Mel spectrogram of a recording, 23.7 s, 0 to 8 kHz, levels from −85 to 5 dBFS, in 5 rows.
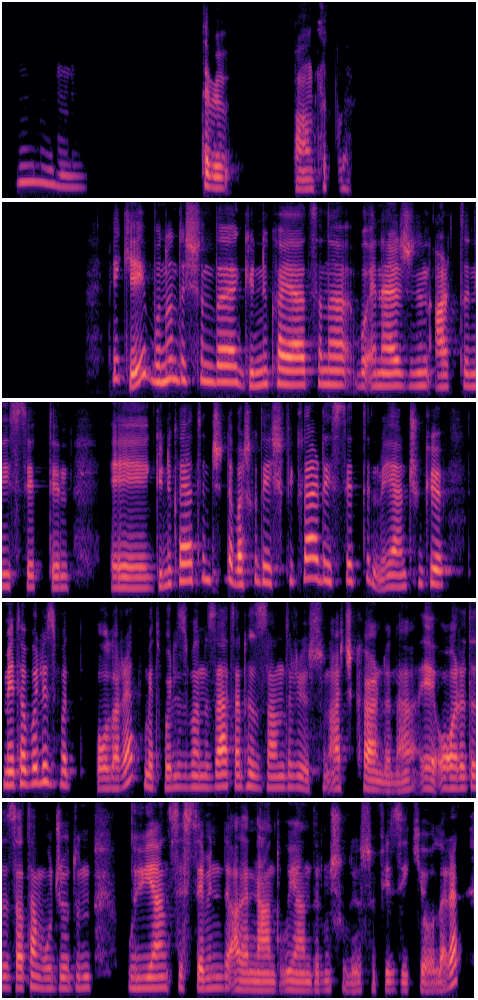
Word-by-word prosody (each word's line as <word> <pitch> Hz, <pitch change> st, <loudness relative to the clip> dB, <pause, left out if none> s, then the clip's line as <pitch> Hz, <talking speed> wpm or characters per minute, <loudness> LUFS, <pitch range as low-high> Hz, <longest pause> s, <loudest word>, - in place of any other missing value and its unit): Hımm. 220 Hz, -9 st, -11 dB, 1.1 s
Tabii, 165 Hz, -4 st, +1 dB, 0.6 s
mantıklı. -, -, -8 dB, 2.3 s
Peki, 360 Hz, +6 st, +4 dB
bunun 275 Hz, +4 st, +2 dB
dışında 255 Hz, -3 st, +3 dB
günlük 205 Hz, 0 st, -3 dB
hayatına 210 Hz, -1 st, +4 dB
bu 195 Hz, +1 st, -2 dB
enerjinin 195 Hz, 0 st, +2 dB
arttığını 180 Hz, +2 st, 0 dB
hissettin, 175 Hz, -2 st, -4 dB, 0.4 s
eee, 160 Hz, 0 st, +3 dB
günlük 190 Hz, +8 st, -5 dB
hayatın 270 Hz, +2 st, +3 dB
içinde 280 Hz, 0 st, -1 dB
başka 215 Hz, +6 st, +2 dB
değişiklikler 265 Hz, +5 st, +2 dB
de 275 Hz, -, +1 dB
hissettin 260 Hz, +3 st, -5 dB
mi? -, -, -5 dB
Yani, 180 Hz, 0 st, +2 dB
çünkü 215 Hz, 0 st, +1 dB, 0.3 s
metabolizma 225 Hz, +2 st, +2 dB
t 200 Hz, -, -17 dB, 0.2 s
olarak 155 Hz, +3 st, 0 dB
metabolizmanı 170 Hz, 0 st, -4 dB
zaten 180 Hz, +1 st, +3 dB
hızlandırıyorsun 170 Hz, -3 st, -4 dB
aç 155 Hz, 0 st, 0 dB
karnına, 130 Hz, 0 st, 0 dB
eee, 155 Hz, -1 st, +2 dB
o -, -, -1 dB
arada 165 Hz, +1 st, 0 dB
da -, -, -4 dB
zaten 165 Hz, 0 st, 0 dB
vücudun 160 Hz, +2 st, -6 dB, 0.4 s
uyuyan 160 Hz, +1 st, +3 dB
sistemini 165 Hz, -1 st, -1 dB
de -, -, 0 dB
aynı 135 Hz, -1 st, +1 dB
anda 130 Hz, 0 st, 0 dB
uyandırmış 130 Hz, 0 st, -3 dB
oluyorsun 125 Hz, 0 st, -7 dB
fiziki 130 Hz, -, -6 dB
olarak. -, -, +1 dB
180 Hz, 115 wpm, -25 LUFS, 160-225 Hz, 2.3 s, Peki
